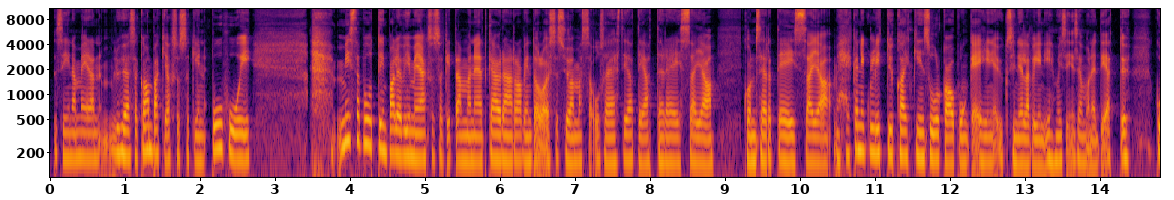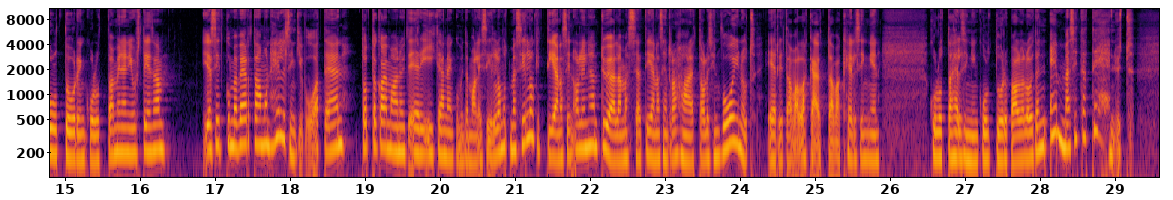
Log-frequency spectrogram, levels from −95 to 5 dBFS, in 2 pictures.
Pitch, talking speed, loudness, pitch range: 175 Hz, 165 wpm, -19 LUFS, 165-210 Hz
